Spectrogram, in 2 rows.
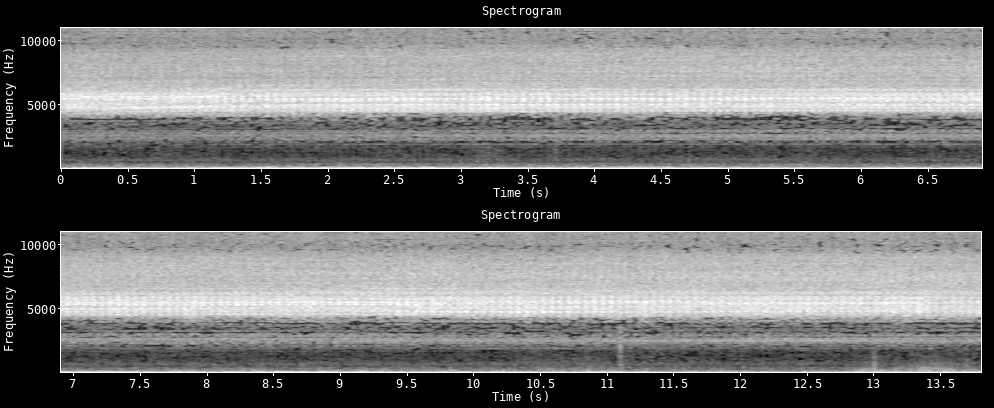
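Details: A cicada clinging to a tree on 16 August 2024 sings a steady, high, hissing drone that carries on without a break.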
